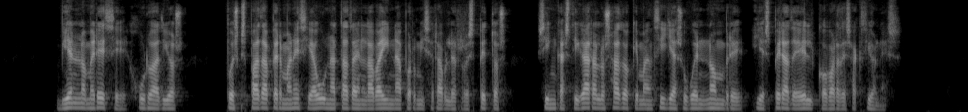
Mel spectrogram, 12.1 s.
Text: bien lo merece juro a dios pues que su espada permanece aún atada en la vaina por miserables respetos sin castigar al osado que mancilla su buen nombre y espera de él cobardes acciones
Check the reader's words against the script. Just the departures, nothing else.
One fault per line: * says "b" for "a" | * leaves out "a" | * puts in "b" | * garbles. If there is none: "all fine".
* leaves out "que su"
